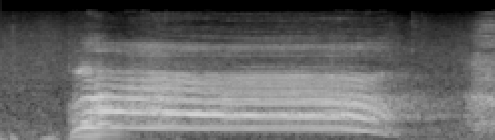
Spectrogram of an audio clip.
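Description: A man's long, drawn-out shout of "Nein!" in astonished disbelief, held for about a second and a half before the pitch falls away at the end.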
